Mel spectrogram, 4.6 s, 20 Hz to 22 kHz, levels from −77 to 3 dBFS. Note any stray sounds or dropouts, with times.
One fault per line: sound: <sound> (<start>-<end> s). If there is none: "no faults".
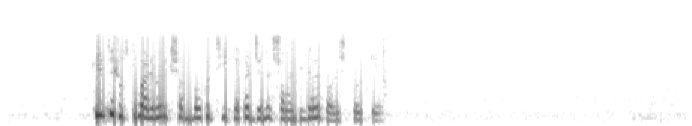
no faults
